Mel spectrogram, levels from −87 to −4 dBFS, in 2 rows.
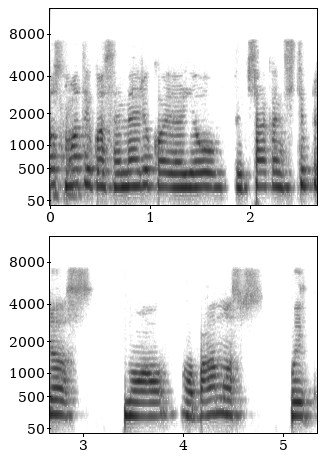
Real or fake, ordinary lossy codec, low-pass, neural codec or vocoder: real; MP3, 64 kbps; 7.2 kHz; none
